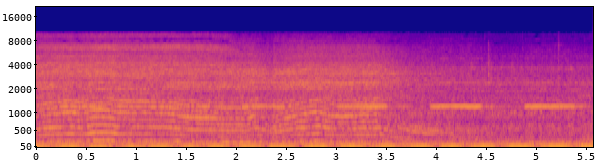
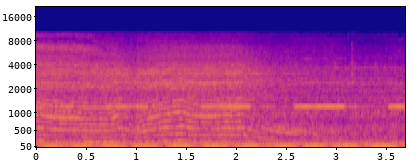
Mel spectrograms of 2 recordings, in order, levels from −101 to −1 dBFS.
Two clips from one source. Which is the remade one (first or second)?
first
